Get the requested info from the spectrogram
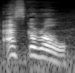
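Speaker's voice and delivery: escarole punched loud, as a friend says it; imitated pronunciation. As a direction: hit escarole hard, ending on a long -ole. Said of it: "that's how Di would say it".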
